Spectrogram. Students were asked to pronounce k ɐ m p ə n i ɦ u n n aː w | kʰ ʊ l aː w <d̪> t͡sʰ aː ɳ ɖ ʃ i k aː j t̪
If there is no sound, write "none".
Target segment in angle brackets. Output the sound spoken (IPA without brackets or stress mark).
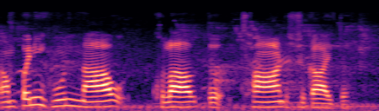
t̪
